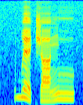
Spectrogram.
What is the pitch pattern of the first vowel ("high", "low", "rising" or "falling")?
falling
